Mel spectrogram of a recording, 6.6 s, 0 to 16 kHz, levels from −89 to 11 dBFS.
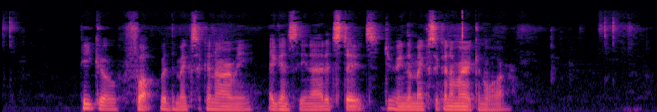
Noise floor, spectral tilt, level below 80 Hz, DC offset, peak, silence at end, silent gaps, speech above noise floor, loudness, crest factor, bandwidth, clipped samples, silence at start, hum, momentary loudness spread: -70 dBFS; -3.5 dB/octave; -48 dBFS; under 0.1%; -4 dBFS; 0.4 s; none; 46 dB; -24 LUFS; 24 dB; 11.5 kHz; under 0.1%; 0.1 s; none; 16 LU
